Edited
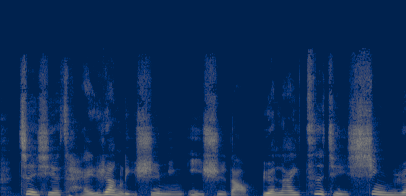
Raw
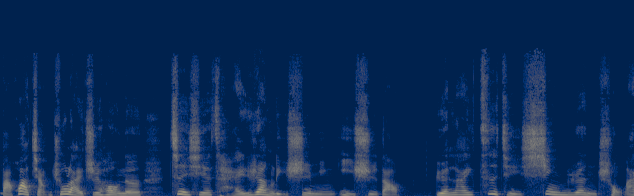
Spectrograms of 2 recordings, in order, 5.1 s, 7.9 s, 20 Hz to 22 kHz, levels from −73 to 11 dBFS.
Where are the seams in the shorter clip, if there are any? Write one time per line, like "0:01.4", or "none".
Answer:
0:03.2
